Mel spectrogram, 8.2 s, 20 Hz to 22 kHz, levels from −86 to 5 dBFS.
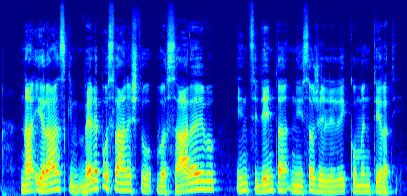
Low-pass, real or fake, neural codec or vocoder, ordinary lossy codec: none; real; none; none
